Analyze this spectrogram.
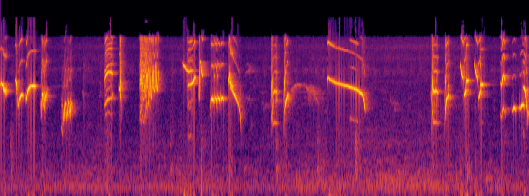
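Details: Oriental magpie-robin singing a fighting song: bursts of sharp, high whistled and scratchy notes, some long clear whistles and downslurred slides, broken by short pauses.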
